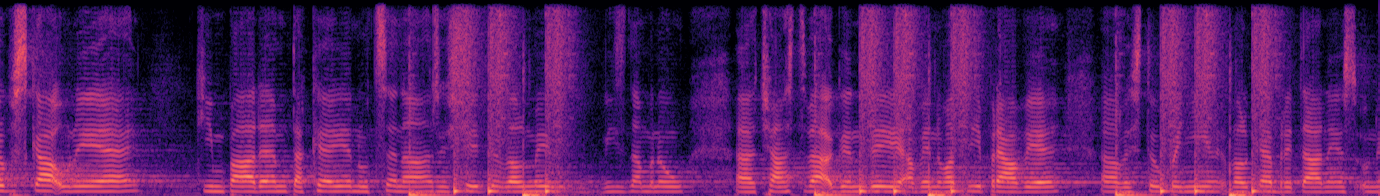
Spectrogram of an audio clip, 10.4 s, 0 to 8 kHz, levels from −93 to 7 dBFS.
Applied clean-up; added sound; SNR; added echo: none; Bass drum / Snare drum / Drum kit; 1 dB; none.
